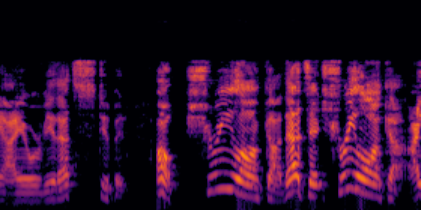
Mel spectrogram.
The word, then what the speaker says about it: Sri Lanka: It is S as in say, followed by RI as in run. What? And then go away, AI overview. That's stupid. Oh, Sri Lanka.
